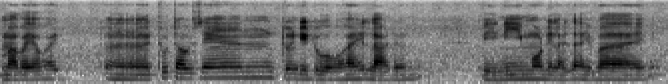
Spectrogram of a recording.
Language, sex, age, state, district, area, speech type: Bodo, male, 30-45, Assam, Kokrajhar, rural, spontaneous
